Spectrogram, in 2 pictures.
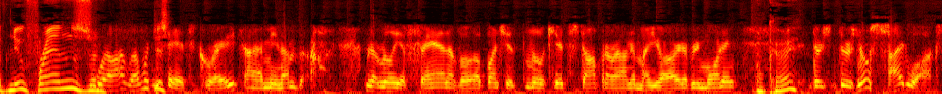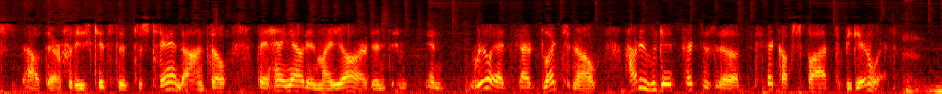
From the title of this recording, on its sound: Friday Phone Jacks Prank Call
